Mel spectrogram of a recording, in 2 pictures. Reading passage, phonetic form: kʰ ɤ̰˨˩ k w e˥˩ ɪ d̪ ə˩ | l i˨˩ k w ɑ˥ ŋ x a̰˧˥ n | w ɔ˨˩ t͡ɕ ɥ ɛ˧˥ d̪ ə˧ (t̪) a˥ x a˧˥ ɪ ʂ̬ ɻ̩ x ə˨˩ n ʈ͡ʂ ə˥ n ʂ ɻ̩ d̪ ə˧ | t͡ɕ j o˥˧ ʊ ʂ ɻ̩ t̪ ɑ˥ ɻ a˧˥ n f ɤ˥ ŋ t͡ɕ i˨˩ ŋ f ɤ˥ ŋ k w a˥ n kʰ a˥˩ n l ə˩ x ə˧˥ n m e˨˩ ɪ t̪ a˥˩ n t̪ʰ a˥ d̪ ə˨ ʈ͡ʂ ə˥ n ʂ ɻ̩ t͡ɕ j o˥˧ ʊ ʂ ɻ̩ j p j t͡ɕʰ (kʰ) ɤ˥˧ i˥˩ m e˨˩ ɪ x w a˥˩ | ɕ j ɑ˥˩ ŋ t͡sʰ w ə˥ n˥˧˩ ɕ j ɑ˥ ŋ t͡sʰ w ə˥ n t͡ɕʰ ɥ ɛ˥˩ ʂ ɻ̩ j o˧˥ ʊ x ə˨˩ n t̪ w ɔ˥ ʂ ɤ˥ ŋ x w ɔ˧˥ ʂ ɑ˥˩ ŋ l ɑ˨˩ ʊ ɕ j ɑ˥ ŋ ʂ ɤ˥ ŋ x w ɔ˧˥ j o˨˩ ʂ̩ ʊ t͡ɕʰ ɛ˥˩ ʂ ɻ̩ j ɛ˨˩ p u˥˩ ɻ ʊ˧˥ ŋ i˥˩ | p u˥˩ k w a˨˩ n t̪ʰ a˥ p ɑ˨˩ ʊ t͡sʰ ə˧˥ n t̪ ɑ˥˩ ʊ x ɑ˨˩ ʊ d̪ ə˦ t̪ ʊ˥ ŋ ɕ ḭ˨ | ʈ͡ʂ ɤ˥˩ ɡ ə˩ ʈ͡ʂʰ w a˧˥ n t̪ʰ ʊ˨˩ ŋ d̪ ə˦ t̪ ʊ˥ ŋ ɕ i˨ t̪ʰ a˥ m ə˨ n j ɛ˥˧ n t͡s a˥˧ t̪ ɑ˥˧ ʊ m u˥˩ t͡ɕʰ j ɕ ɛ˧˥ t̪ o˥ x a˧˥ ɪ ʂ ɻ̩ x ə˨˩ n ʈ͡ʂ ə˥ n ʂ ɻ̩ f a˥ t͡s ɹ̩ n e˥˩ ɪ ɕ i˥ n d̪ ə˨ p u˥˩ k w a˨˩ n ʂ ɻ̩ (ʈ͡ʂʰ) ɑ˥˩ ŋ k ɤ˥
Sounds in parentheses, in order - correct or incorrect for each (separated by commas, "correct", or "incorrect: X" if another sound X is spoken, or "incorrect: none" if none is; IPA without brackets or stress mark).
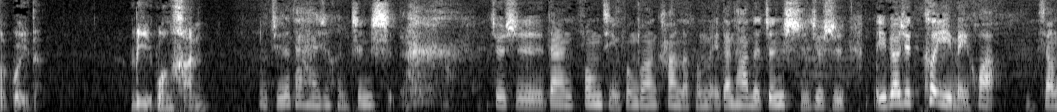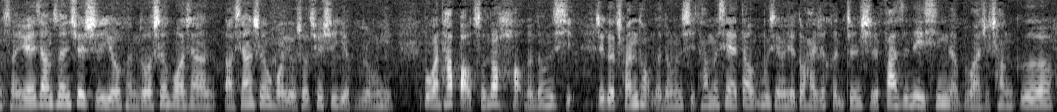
incorrect: t̪ʰ, correct, correct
